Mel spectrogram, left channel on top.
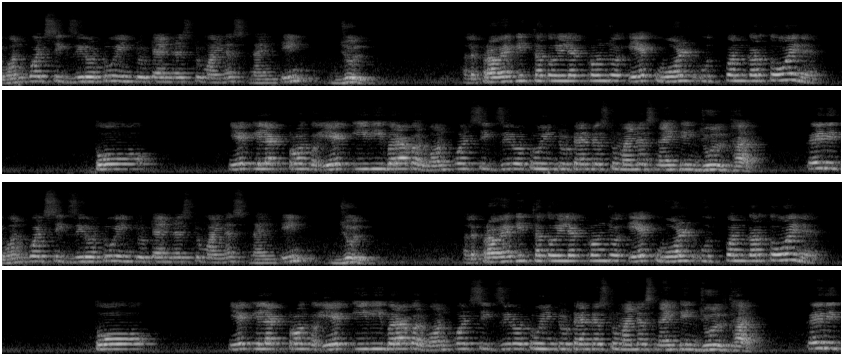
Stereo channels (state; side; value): normal; both; correlation 0.56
